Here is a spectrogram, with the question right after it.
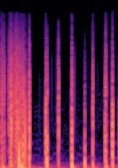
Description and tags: Various clicks and pops recorded from a single LP record. I distressed the surface by carving into it with my keys and scraping it against the floor, and then recorded the sound of the needle hitting the scratches. Some of the results make nice loops.
analog, loop, noise, scratch, glitch, record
